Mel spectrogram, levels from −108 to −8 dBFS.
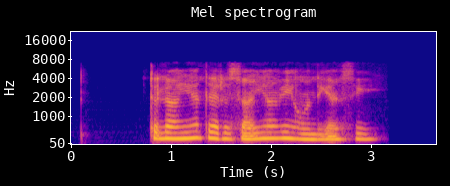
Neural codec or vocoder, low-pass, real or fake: codec, 16 kHz, 2 kbps, FunCodec, trained on Chinese and English, 25 frames a second; 7.2 kHz; fake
